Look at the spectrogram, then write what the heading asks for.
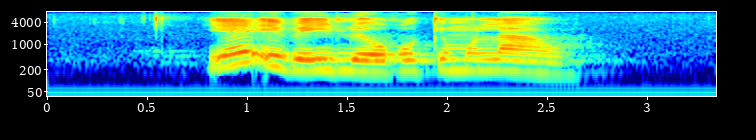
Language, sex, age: Northern Sotho, female, 23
